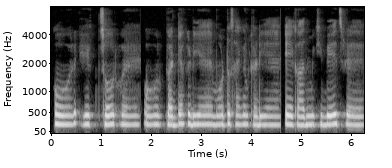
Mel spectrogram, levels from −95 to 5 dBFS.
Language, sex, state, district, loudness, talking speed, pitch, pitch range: Marwari, female, Rajasthan, Nagaur, -14 LUFS, 165 wpm, 210 Hz, 205-215 Hz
